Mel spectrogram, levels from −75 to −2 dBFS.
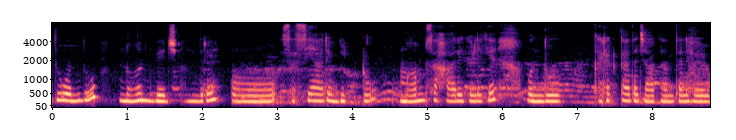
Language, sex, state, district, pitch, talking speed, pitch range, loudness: Kannada, female, Karnataka, Bangalore, 225 Hz, 90 wpm, 215-235 Hz, -14 LUFS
